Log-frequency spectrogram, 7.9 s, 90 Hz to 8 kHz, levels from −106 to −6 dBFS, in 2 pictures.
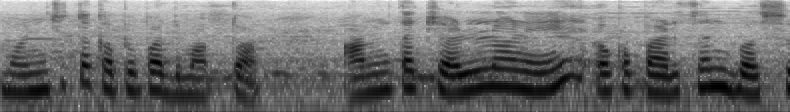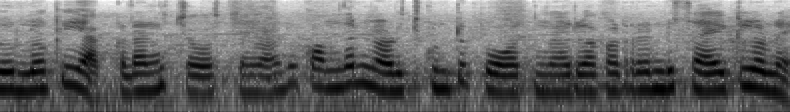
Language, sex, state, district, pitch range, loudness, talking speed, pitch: Telugu, female, Andhra Pradesh, Visakhapatnam, 200-240 Hz, -15 LUFS, 165 wpm, 220 Hz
